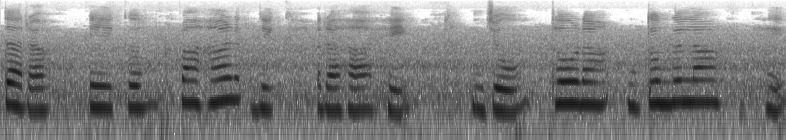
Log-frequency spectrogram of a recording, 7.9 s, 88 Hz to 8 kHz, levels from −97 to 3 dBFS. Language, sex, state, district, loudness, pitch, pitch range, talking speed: Hindi, female, Madhya Pradesh, Dhar, -16 LUFS, 280 Hz, 240-300 Hz, 75 wpm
